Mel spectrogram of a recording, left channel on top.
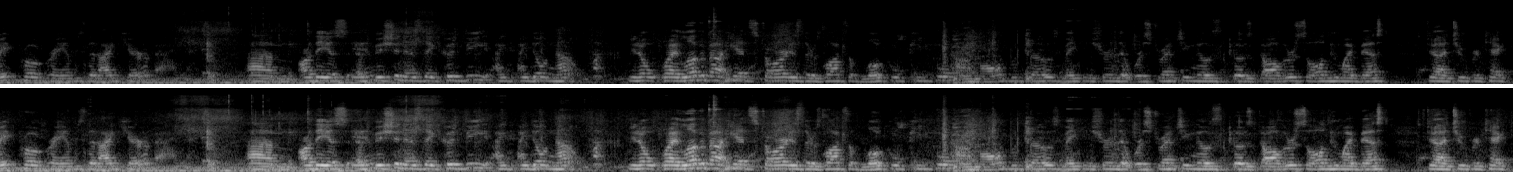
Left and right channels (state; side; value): quieter; left; 10.8 dB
